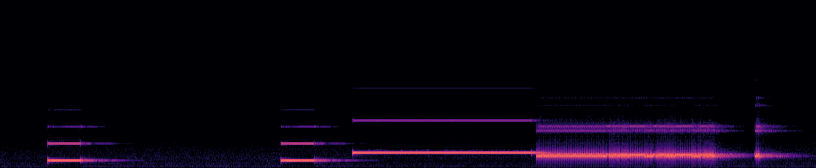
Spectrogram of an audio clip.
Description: Fax machine handshake, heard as beeps, a long tone and a warble, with room echo.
